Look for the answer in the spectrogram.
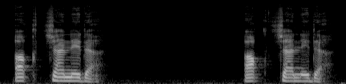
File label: "akcvnetv", Muscogee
